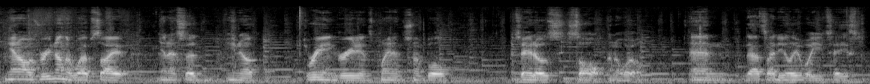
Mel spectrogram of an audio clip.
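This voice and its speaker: A man's voice: fairly low pitch, flat delivery, moderate pace, over music. A man co-hosting a casual food review, plain-spoken as he explains what he thinks. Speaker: co-host of a snack review show.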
